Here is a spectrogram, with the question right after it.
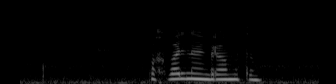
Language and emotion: Russian, neutral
